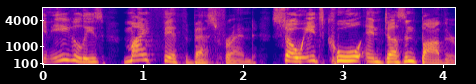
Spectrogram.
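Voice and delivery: put-on naive, guileless, high, sing-song childlike voice. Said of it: "childlike carrying on innocent voice".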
